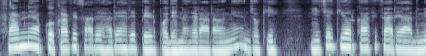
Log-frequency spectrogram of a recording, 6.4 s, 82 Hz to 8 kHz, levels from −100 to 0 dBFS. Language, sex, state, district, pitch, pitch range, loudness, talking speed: Hindi, male, Jharkhand, Deoghar, 150 Hz, 135-165 Hz, -16 LUFS, 185 wpm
